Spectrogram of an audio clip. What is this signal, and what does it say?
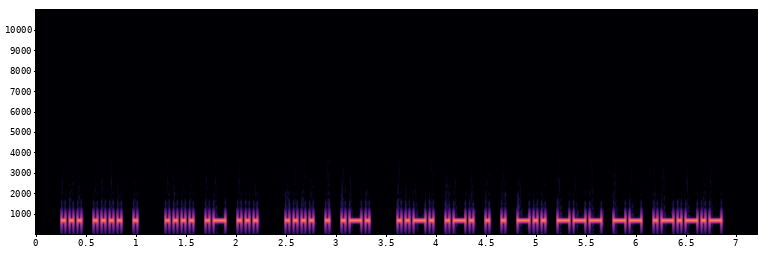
Morse code, heard as a keyed tone, about 30 wpm, 700 Hz. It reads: SHE HAS HER FREEDOM.
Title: Sentences from Top 1000 Words - Review Part 5 - 30wpm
